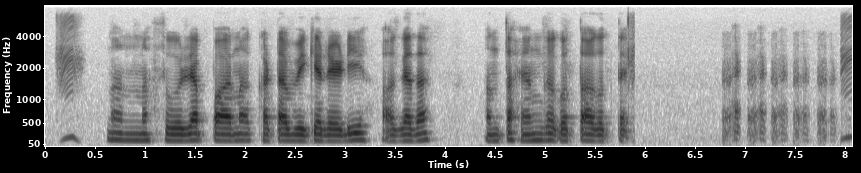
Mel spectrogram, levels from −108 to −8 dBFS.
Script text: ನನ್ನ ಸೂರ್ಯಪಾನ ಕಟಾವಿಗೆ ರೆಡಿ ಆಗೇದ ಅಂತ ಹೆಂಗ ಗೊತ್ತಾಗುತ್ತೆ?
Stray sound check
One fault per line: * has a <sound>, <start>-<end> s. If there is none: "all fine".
* has a laugh, 6.8-7.9 s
